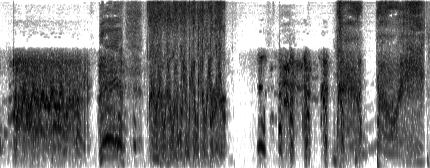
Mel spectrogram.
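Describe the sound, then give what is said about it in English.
A voice imitates Donald Duck when he's really mad, spitting out a run of loud, raspy, sputtering squawks in uneven bursts with short gaps between them. “You sound like Donald Duck when he's really mad and he goes...”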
